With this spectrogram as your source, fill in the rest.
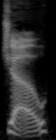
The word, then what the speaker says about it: Djo: so the band name is Joe, but it's spelled DJO.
